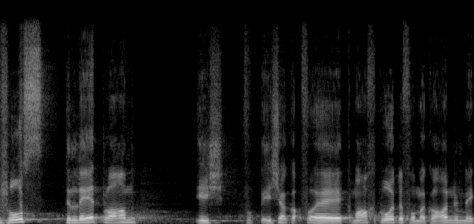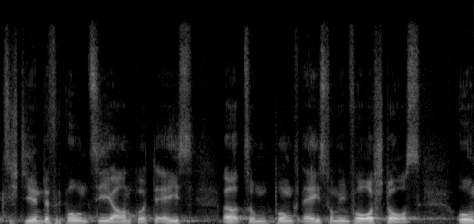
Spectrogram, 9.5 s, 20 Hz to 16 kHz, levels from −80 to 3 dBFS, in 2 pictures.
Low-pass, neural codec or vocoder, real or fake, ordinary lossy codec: 14.4 kHz; autoencoder, 48 kHz, 32 numbers a frame, DAC-VAE, trained on Japanese speech; fake; none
